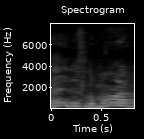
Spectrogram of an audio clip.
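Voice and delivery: high woman's voice. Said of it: "it's a female voice".

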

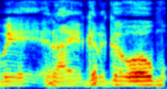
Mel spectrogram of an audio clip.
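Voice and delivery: low gravelly put-on voice. Answering the other speaker, slipping into a Harvey Fierstein impression. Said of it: "that was a better Harvey Fierstein".

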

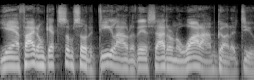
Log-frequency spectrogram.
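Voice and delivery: put-on North American accent. Retelling two reality-show bachelors overheard at lunch, imitating North American accent. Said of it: "that's exactly how they talk as well".

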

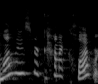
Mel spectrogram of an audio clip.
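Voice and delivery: mock impressed, very high, fast squeak.

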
